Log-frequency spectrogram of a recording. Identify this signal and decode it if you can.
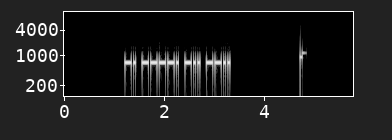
Morse code, heard as a keyed tone, about 27 wpm, 700 Hz. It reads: N9DZ
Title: USA Call Signs - 4 Characters - 4x Character Spacing - 28wpm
